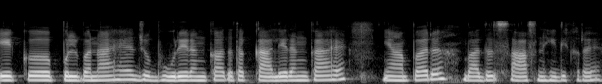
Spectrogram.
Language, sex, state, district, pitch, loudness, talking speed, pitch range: Hindi, female, Chhattisgarh, Sukma, 195 Hz, -14 LUFS, 200 wpm, 185-200 Hz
